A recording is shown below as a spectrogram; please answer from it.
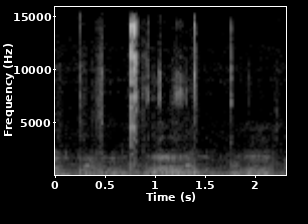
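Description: Faint handling of a dial test indicator's small opened brass movement with a thin pick: a couple of small sharp clicks just under a second in, and a few fainter ticks.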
